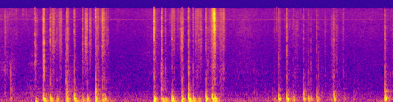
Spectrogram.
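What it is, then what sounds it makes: Fingertip tapping on paper book page edges. Fingertips tap and scratch the paper page edges of a thick hardcover book turned sideways. Quiet, dull, low thuds with short, dry scratchy ticks come in three quick bursts separated by brief pauses, each tap dying away almost instantly.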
